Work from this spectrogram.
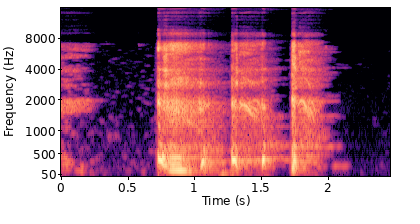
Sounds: Cough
